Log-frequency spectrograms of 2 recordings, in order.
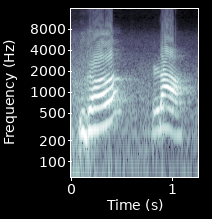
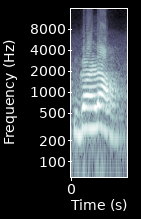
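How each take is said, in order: First: घड़ा drawn out very slowly with a breathy gh; correct sound demo. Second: गड़ा with a plain g, not breathy gh; wrong sound demo. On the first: Teacher showing pupils the right way: slow, breathy घड़ा. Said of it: "ये ऐसे सही है ना". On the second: Teacher showing pupils the wrong way: गड़ा with plain g. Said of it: "सही sound नहीं कर रहा". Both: Shown as a demonstration.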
